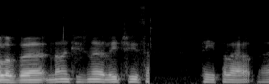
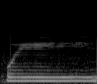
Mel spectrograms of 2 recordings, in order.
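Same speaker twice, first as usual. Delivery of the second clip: higher, soft, sugary little Please; cute and sweet; 5 semitones higher, 8 dB quieter than usual. Acted. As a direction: melt her with the sweetest Please you have. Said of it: "look as cute and sweet as you can".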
